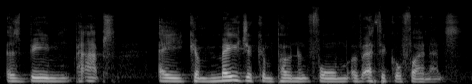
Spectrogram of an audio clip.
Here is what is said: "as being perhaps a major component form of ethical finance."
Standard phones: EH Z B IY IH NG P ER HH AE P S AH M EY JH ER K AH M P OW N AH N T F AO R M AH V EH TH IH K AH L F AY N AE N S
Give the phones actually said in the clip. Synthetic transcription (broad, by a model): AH Z B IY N P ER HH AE P S AH M EY JH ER K AH M P OW N AH N T F AO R M AH V EH TH IH K AH L F AY N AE N S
